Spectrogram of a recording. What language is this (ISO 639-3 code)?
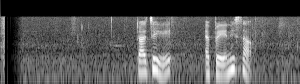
sin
